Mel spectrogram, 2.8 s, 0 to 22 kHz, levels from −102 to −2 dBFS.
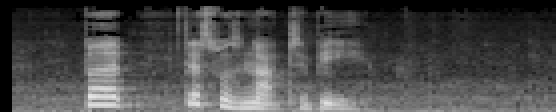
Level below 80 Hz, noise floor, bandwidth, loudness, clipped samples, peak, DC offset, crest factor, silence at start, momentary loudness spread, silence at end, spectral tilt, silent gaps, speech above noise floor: -52 dBFS; -50 dBFS; 16.5 kHz; -23 LUFS; under 0.1%; -6 dBFS; under 0.1%; 18 dB; 0.45 s; 8 LU; 1 s; -6 dB/octave; none; 28 dB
